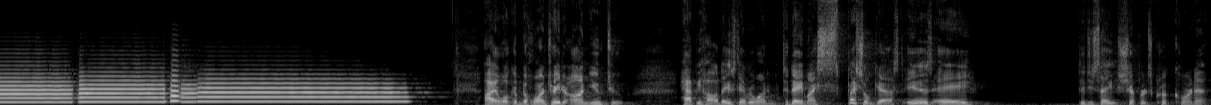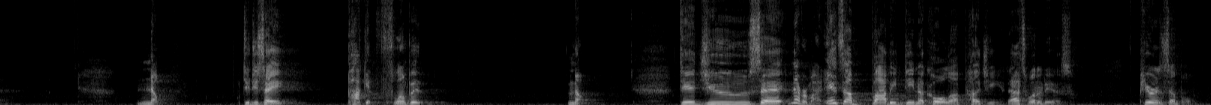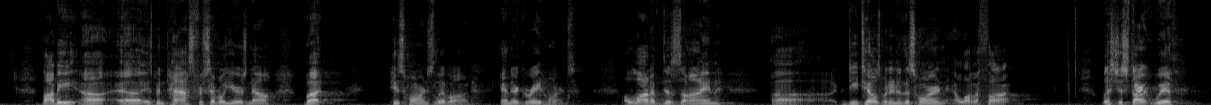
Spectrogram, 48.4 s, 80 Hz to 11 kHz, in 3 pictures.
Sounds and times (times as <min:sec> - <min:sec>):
Speech: 0:06.5 - 0:08.4, 0:09.1 - 0:13.1, 0:14.4 - 0:16.2, 0:18.0 - 0:18.4, 0:19.4 - 0:20.2, 0:20.8 - 0:21.9, 0:23.7 - 0:24.1, 0:25.2 - 0:30.5, 0:31.3 - 0:32.1, 0:32.8 - 0:36.7, 0:37.5 - 0:40.0, 0:40.6 - 0:42.0, 0:42.6 - 0:45.9, 0:47.0 - 0:48.2.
